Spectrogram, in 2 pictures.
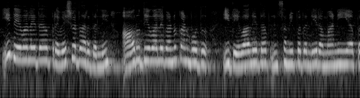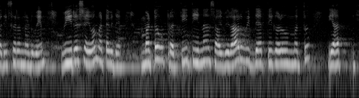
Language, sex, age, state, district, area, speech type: Kannada, female, 18-30, Karnataka, Tumkur, rural, spontaneous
